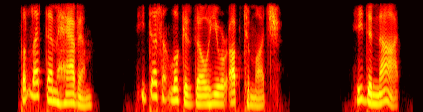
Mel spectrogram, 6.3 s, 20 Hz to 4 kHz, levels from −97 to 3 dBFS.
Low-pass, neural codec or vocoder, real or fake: 3.6 kHz; none; real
